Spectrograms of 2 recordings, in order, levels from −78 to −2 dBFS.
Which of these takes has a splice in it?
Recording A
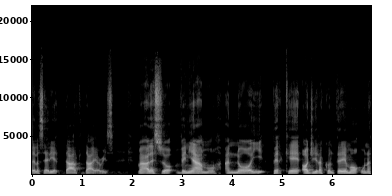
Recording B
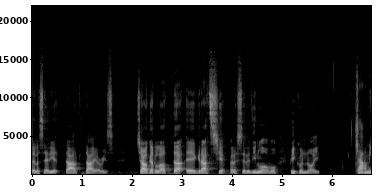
A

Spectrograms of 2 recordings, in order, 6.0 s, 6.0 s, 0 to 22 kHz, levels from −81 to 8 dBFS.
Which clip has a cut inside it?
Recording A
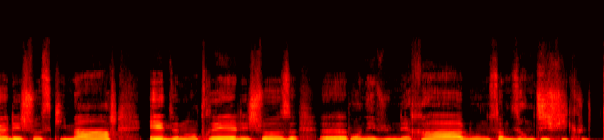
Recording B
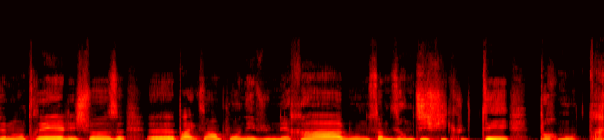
A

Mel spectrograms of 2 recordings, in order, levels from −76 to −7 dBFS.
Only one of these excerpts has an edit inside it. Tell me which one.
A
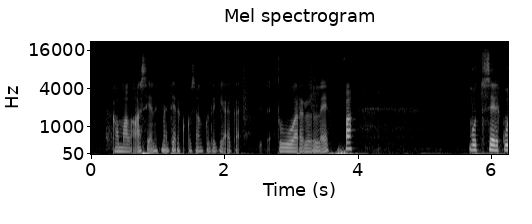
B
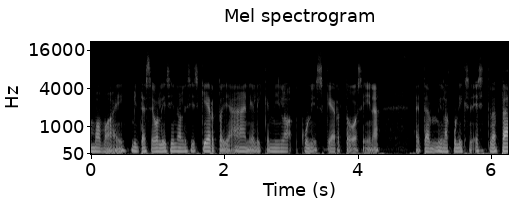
A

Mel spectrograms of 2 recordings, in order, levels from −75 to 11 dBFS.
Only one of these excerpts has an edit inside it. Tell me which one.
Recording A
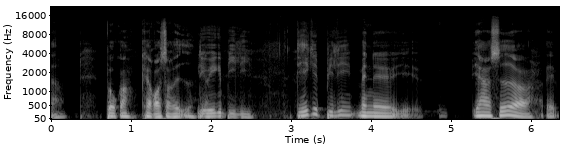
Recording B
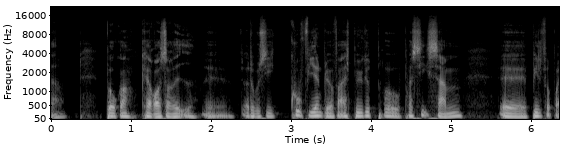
A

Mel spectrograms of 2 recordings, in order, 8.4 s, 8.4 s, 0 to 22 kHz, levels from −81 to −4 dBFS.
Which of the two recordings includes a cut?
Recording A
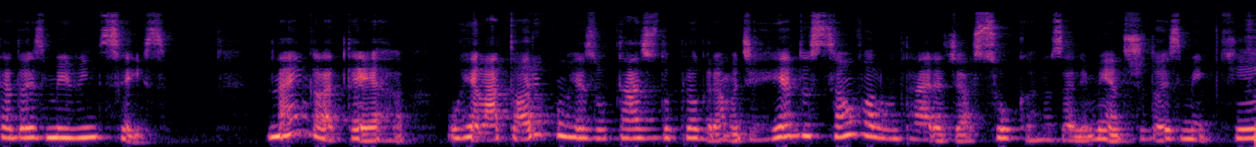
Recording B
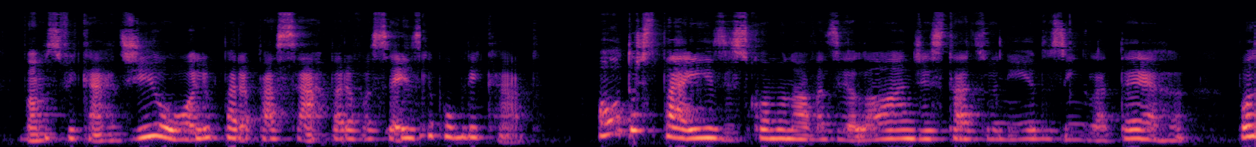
B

